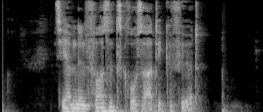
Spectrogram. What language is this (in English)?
German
